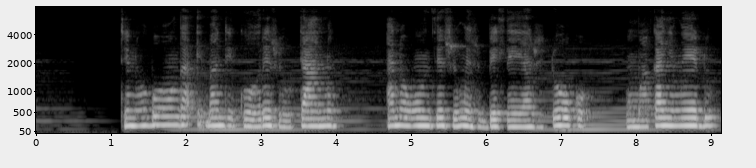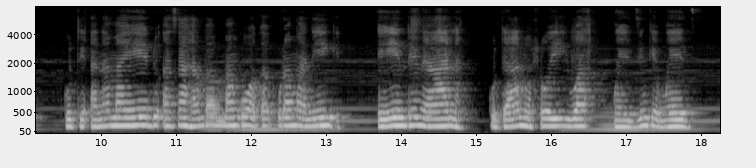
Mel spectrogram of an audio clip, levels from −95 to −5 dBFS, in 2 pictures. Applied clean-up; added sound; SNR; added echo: none; Bowed string instrument; 19 dB; reverberation time 0.5 s.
